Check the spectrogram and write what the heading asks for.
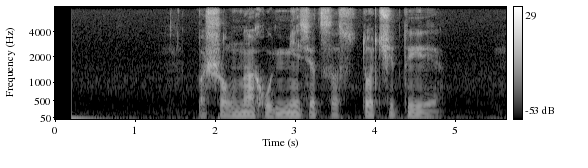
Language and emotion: Russian, angry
